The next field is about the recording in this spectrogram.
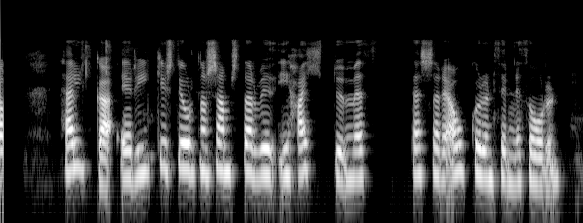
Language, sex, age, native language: Icelandic, male, 14, Icelandic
